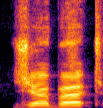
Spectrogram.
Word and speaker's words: Gerbert: Gerbert rhymes with sherbert.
